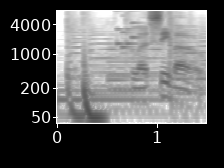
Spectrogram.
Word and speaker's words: placebo: after me for SIBO the stresses on the middle syllable placebo splendid it's so charming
